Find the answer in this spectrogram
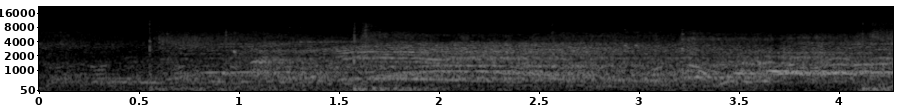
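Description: A volleyball being struck in a rally in a large indoor hall: sharp smacks of the ball about half a second and a second and a half in, over players' voices and hall noise.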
